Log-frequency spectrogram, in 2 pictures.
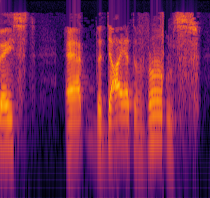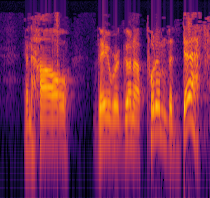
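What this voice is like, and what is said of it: Usual voice. Nothing is said of it.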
